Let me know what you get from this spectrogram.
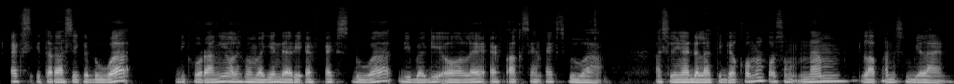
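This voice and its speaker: A man's voice: on the low side, no room sound. A young man narrating a screen-recorded math tutorial, talking through steps methodically with frequent "eh" fillers. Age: young adult. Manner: steady, methodical, pauses with "eh" fillers. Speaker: student tutor.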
